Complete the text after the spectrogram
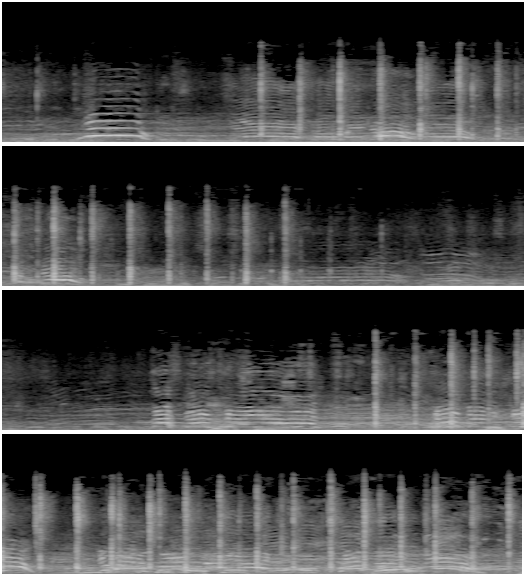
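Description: A crowd of young people shouts and cheers outdoors, some way off.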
